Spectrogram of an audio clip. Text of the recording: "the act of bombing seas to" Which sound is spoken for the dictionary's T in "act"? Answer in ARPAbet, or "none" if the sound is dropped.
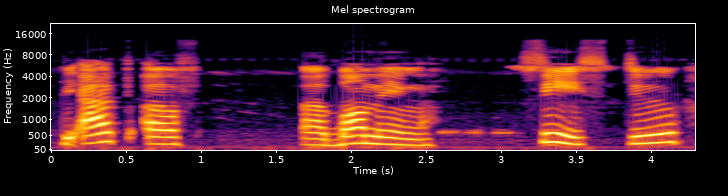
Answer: T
